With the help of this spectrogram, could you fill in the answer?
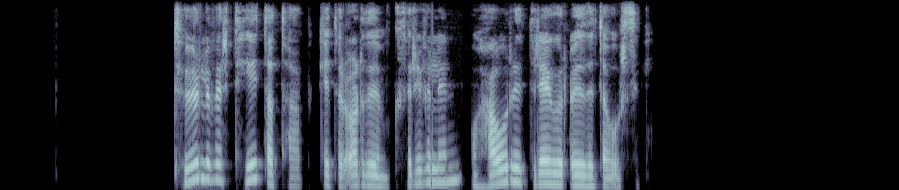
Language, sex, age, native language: Icelandic, female, 30-39, Icelandic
